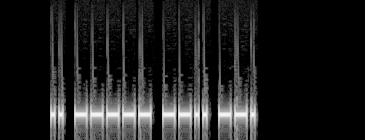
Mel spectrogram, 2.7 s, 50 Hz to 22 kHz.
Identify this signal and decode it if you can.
Morse code, heard as a keyed tone, about 40 wpm, 700 Hz. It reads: I0ZG
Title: DXCC-100 Call Signs - 4 Characters - Repeated 3x - 40wpm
